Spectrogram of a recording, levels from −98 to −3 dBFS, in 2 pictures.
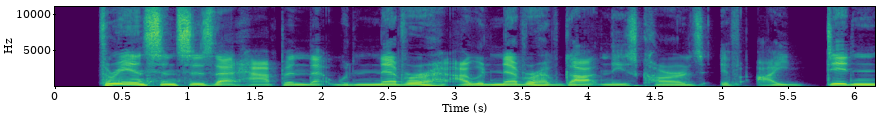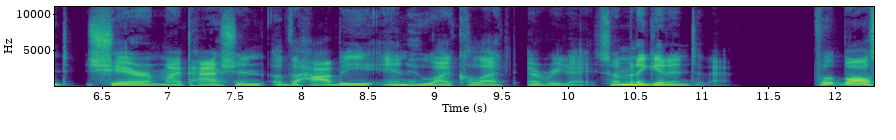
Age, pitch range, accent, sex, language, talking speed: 20-39, 105-130 Hz, American, male, English, 180 wpm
